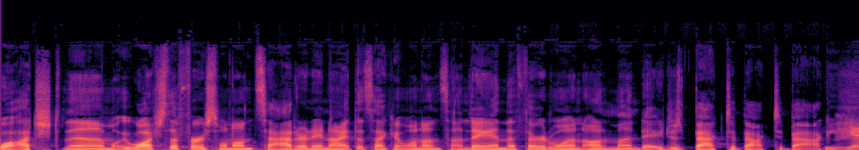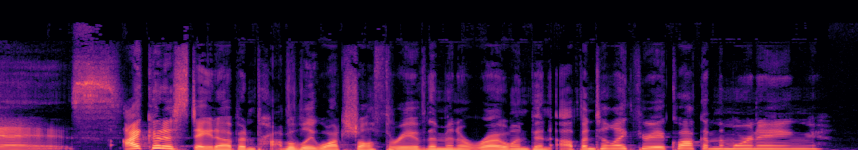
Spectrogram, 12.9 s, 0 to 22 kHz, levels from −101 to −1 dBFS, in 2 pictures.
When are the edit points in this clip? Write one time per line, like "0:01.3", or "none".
none

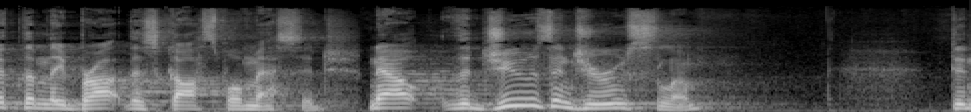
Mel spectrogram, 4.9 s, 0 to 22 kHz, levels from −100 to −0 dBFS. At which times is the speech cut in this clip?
0:01.8

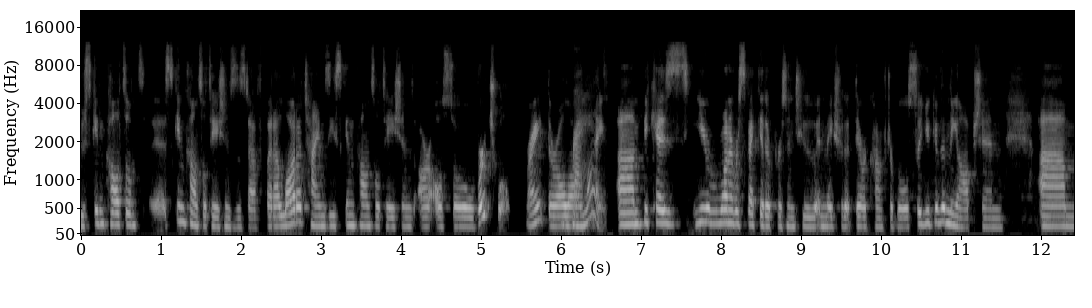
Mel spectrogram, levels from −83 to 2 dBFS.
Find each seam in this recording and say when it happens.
0:05.5
0:06.6

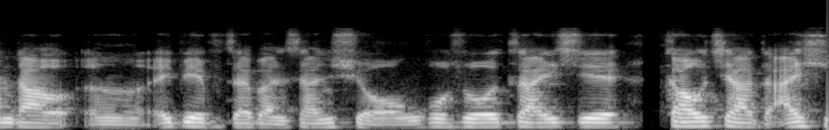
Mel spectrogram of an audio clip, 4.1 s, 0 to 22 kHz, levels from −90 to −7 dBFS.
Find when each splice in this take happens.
0:03.2

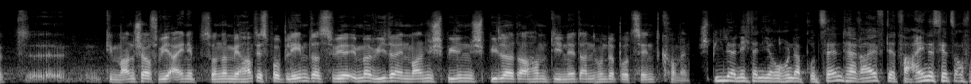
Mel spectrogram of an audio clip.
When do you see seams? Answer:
0:01.6
0:02.0
0:02.5
0:05.9
0:06.9

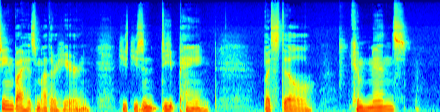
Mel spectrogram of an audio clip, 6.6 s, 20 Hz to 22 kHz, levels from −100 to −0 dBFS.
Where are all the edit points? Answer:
0:01.9
0:04.1
0:05.2

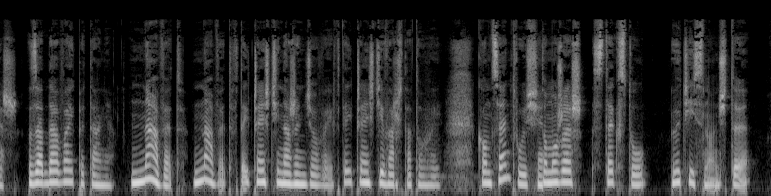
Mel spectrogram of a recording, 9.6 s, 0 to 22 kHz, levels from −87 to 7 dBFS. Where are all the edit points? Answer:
0:01.0
0:02.4
0:06.8

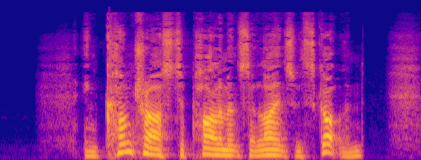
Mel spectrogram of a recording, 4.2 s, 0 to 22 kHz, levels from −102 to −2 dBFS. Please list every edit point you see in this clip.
none

